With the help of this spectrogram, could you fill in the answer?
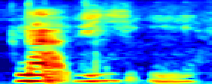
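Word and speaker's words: נביא: O fraco aqui, aqui esse bet, ele também não tem o da gash. E ele, quando ele não tem esse da guest, ele faz som de V. Por isso que vamos falar nave, OK? Ã, o Yod ele normalmente tem som de Y, por isso que eu meio que dupliquei esse I, ok? H, e o alef não tem som.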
